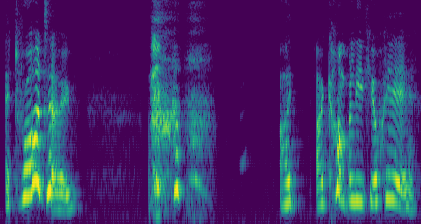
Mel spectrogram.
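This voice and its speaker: A woman plays an eager young woman in a wartime audio drama. Her voice is very high and swings widely in pitch, with an affectionate manner. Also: sing-song, slow pace, heavily acted. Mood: delighted. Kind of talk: audio play acting.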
